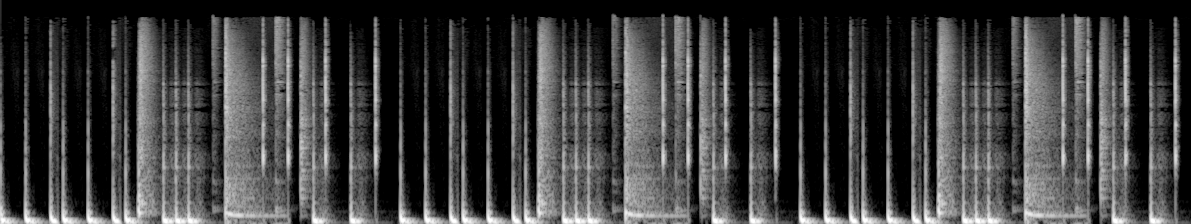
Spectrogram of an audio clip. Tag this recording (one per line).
groovy
loops
music
Percussion-loop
